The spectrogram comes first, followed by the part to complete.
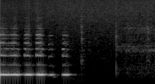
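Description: Solo recorder holding one note, then a few short repeated notes on the same pitch that stop about a second in.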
